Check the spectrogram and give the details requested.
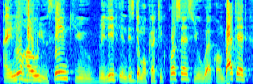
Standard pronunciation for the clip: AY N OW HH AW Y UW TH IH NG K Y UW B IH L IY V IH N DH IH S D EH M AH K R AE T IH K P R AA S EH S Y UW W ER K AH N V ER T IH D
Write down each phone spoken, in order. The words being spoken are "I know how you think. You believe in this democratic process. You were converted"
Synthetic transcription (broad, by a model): AY N OW HH AW Y UW TH IH NG K Y UW B IH L IY V IH N DH IH S D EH M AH K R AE T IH K P R AA S EH S Y UW W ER K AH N V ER T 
